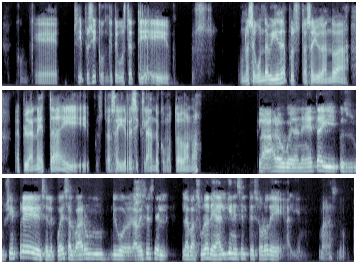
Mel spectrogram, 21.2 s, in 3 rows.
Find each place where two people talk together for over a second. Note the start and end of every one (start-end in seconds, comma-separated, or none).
none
